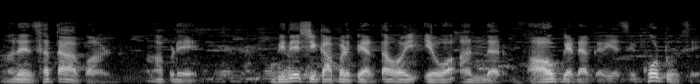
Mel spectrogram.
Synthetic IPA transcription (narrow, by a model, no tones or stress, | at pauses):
ə̰nesət̪apə̰ɳ | apɽ̃e | ʋɪd̪eʃikapəɽpjaɾt̪aɦojeʋoʔand̪əɾbʱaʋpjad̪akəɾijet͡ʃʰekʰoʈũt͡ʃʰe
